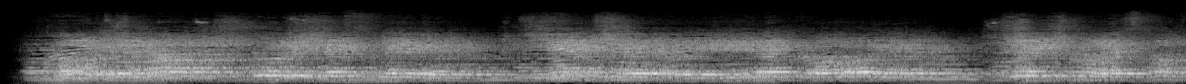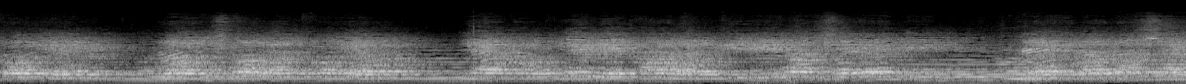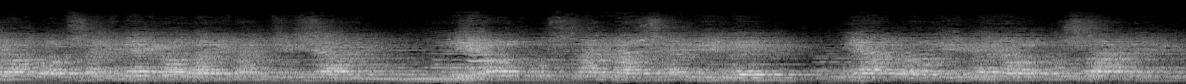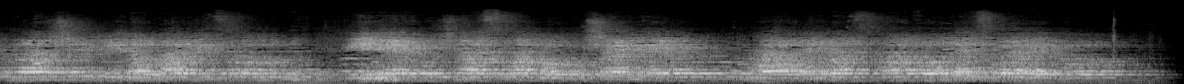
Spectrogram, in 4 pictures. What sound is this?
03.06.2010: the Corpus Christi mass and procession in Wilda - one of the smallest district of the city of Poznan in Poland. The mass was in Maryi Krolowej (Mary the Queen) Church near of Wilda Market. The procession was passing through Wierzbiecice, Zupanskiego, Górna Wilda streets. I was there because of my friend Paul who come from UK and he is amazingly interested in local versions of living in Poznan.
more on:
